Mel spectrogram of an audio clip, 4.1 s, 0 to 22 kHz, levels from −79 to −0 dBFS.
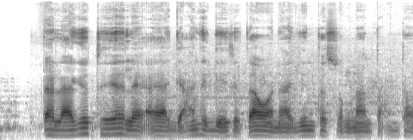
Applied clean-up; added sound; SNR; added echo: none; Toilet flush; 19 dB; none.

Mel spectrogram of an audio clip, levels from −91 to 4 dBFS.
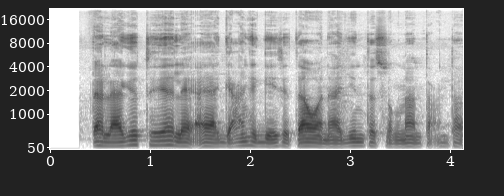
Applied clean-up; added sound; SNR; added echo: none; none; none; none.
